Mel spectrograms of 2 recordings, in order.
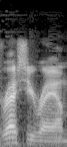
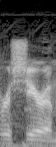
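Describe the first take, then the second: First: The stress is on the first syllable. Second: The stress is not on the first syllable. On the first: This is the official pronunciation. The speaker calls it wrong. "Officially the pronunciation is Reshiram, but I think that's stupid and ugly" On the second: This is the speaker's own preferred pronunciation. The speaker calls it right. "So I say Reshiram because it's way fucking uh, better and good"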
